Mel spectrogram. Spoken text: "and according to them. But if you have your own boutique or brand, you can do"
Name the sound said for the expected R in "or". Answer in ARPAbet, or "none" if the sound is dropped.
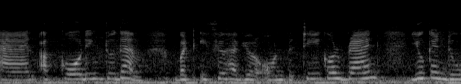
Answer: L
